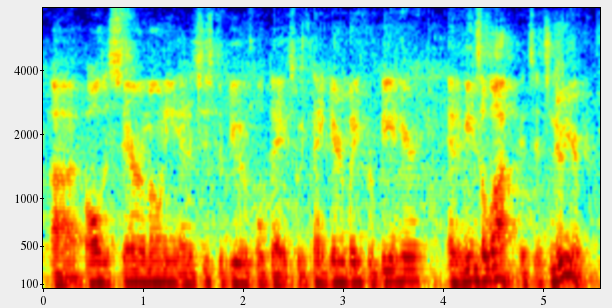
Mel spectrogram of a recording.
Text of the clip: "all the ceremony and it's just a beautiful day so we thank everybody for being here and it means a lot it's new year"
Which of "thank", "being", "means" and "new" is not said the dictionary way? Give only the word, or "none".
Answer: none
